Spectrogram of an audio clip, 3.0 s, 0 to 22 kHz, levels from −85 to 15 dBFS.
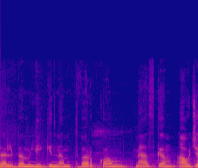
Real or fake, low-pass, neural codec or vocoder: real; 14.4 kHz; none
